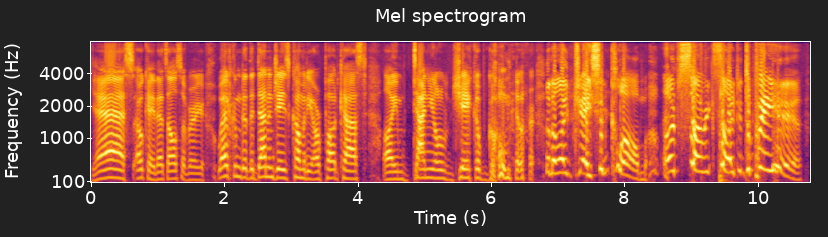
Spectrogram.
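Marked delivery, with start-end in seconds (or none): 1.9-10.7 put-on gushing English accent host; John Oliver, English accent. English accent, John Oliver introducing both hosts excitedly. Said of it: "him keeping the English accent".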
